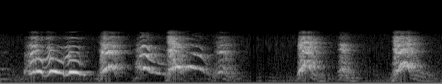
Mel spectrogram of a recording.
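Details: Two-month-old Alaskan Malamute pups in a burst of vocalizing: a drawn-out wavering whine-howl, then a string of choppy barks and yips with short gaps between them.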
